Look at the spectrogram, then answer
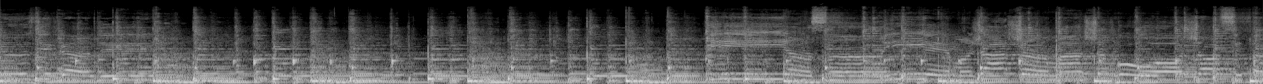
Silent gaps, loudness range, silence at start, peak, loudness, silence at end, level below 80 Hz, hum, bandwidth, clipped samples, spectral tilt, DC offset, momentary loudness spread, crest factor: none; 1 LU; 0 s; -2 dBFS; -18 LUFS; 0 s; -34 dBFS; none; 16 kHz; under 0.1%; -5.5 dB/octave; under 0.1%; 2 LU; 16 dB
